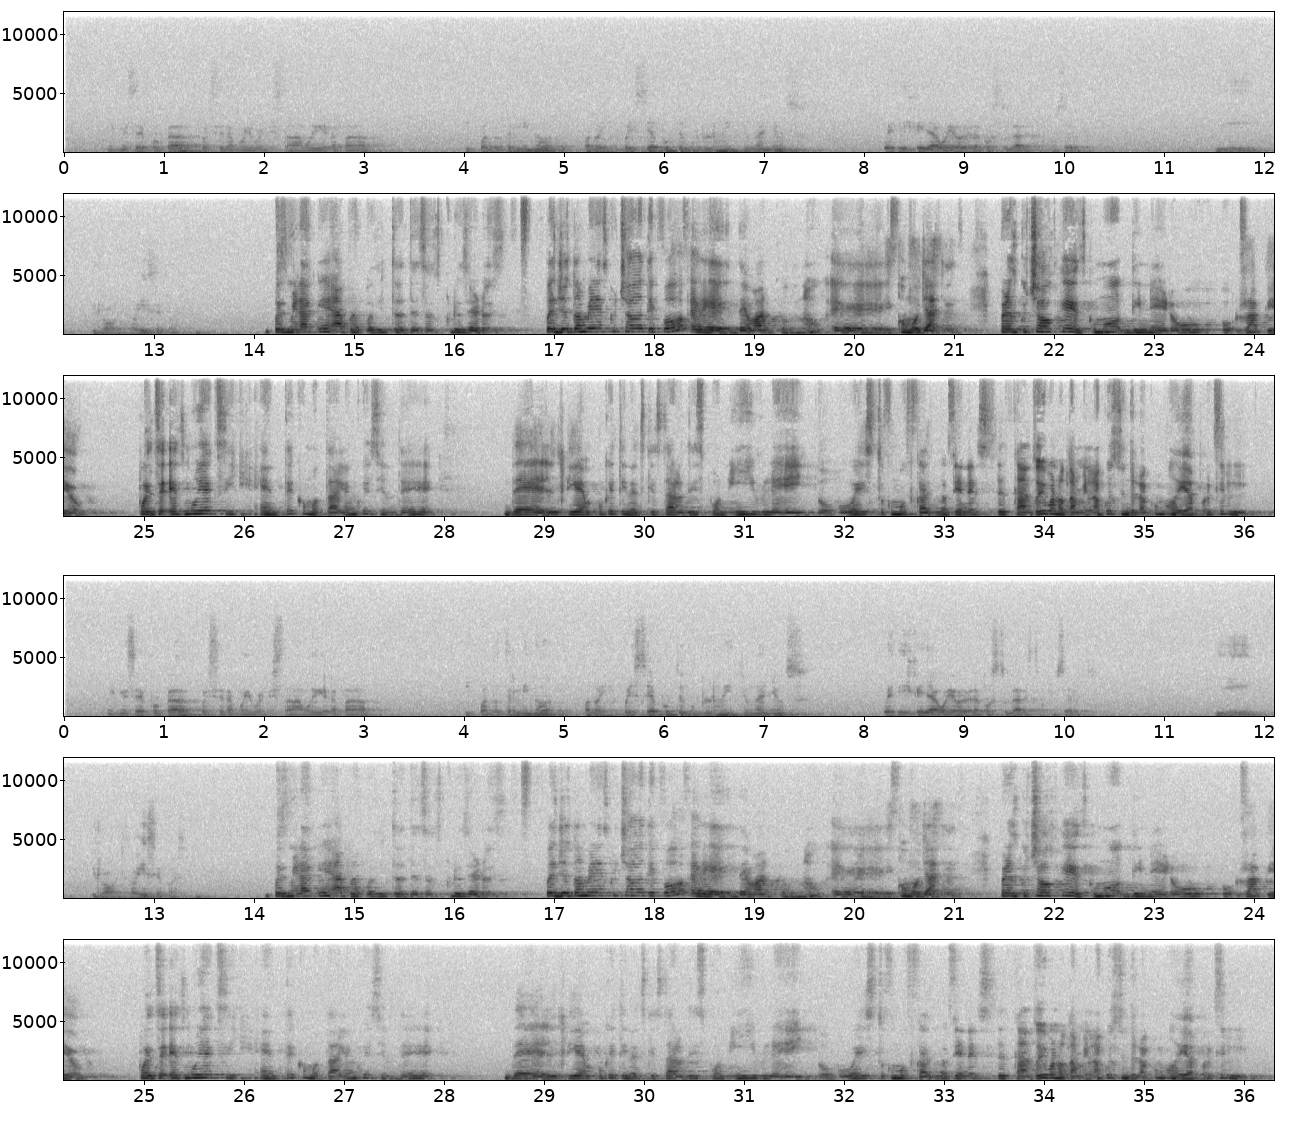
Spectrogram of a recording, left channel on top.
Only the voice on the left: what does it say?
Pues mira que a propósito de esos cruceros, pues yo también he escuchado tipo eh, de barcos, ¿no? Eh, como yates, pero he escuchado que es como dinero rápido. Pues es muy exigente como tal en cuestión de del tiempo que tienes que estar disponible y todo esto, como que casi no tienes descanso. Y bueno, también la cuestión de la comodidad, porque el,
